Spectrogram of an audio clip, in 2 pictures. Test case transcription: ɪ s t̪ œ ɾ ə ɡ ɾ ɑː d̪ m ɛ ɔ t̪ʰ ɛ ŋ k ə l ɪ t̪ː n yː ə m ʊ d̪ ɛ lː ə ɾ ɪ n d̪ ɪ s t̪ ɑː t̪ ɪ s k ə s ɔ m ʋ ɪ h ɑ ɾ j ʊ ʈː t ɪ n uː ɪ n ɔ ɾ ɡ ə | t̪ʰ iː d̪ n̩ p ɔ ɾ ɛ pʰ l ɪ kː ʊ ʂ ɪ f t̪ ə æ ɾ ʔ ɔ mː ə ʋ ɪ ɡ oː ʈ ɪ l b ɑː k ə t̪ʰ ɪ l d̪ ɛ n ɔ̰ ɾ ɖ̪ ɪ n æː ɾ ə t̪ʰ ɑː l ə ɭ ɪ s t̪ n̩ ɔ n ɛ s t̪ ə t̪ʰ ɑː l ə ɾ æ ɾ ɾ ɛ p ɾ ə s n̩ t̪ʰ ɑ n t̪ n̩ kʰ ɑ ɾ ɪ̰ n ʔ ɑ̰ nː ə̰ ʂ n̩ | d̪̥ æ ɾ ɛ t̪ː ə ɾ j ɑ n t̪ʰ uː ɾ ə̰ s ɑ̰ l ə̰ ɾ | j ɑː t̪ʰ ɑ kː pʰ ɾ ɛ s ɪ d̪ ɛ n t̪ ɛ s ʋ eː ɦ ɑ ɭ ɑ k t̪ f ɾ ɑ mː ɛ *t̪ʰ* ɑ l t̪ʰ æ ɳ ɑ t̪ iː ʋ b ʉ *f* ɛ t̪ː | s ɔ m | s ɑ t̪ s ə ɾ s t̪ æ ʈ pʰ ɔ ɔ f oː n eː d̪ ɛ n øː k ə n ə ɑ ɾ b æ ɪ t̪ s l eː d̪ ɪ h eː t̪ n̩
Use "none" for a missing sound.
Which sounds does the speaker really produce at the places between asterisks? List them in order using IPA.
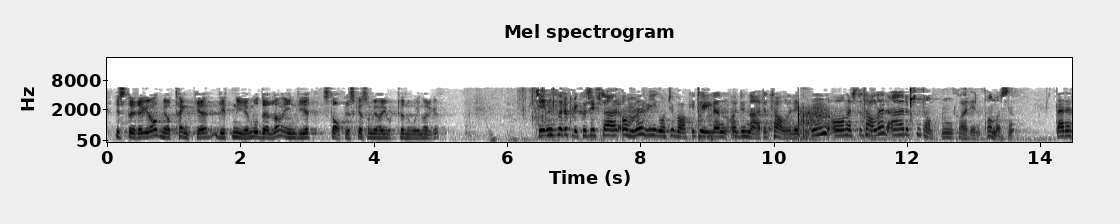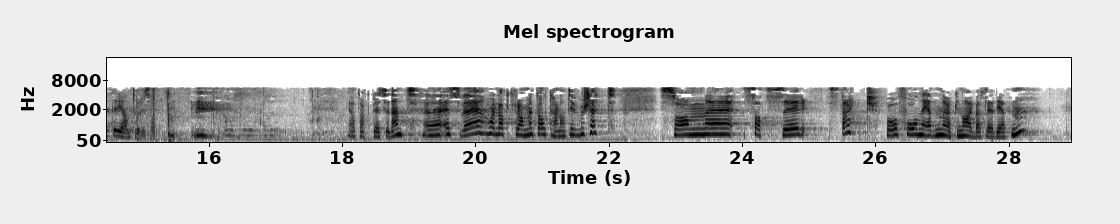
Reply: t̪, ʂ

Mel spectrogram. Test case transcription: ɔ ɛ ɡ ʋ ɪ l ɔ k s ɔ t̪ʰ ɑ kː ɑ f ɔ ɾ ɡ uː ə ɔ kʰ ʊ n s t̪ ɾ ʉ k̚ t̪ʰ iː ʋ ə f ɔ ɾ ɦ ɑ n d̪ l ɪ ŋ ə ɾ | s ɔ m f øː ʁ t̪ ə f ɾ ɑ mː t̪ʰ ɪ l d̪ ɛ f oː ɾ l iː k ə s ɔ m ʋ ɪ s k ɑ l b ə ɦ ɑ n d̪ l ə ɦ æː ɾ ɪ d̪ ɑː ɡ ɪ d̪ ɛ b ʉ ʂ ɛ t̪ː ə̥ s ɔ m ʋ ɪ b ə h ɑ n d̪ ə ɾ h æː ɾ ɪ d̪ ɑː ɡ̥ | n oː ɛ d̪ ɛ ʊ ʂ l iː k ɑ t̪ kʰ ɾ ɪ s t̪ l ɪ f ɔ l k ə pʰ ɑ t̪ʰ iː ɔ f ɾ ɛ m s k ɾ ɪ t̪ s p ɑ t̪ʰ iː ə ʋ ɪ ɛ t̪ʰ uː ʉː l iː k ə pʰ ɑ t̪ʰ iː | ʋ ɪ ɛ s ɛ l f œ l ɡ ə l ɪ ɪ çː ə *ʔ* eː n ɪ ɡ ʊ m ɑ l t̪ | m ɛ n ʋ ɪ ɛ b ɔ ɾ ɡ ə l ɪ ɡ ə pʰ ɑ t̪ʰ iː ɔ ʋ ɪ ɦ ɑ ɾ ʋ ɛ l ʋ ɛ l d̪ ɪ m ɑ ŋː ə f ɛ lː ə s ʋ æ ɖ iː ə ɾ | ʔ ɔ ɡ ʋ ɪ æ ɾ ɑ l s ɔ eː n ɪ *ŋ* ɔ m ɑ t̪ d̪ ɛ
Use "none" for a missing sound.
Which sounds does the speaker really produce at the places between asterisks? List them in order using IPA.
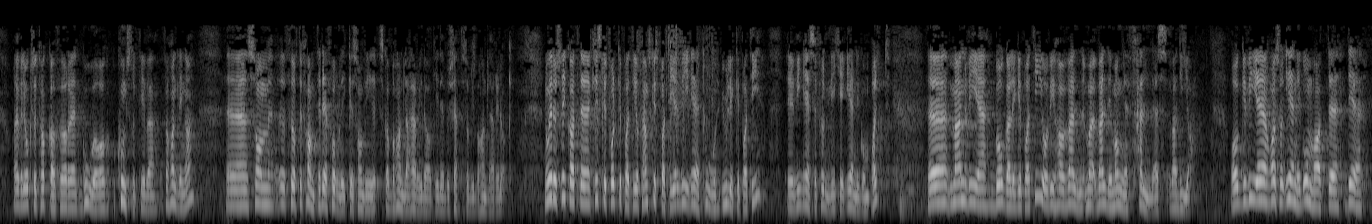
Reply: ʔ, ɡ

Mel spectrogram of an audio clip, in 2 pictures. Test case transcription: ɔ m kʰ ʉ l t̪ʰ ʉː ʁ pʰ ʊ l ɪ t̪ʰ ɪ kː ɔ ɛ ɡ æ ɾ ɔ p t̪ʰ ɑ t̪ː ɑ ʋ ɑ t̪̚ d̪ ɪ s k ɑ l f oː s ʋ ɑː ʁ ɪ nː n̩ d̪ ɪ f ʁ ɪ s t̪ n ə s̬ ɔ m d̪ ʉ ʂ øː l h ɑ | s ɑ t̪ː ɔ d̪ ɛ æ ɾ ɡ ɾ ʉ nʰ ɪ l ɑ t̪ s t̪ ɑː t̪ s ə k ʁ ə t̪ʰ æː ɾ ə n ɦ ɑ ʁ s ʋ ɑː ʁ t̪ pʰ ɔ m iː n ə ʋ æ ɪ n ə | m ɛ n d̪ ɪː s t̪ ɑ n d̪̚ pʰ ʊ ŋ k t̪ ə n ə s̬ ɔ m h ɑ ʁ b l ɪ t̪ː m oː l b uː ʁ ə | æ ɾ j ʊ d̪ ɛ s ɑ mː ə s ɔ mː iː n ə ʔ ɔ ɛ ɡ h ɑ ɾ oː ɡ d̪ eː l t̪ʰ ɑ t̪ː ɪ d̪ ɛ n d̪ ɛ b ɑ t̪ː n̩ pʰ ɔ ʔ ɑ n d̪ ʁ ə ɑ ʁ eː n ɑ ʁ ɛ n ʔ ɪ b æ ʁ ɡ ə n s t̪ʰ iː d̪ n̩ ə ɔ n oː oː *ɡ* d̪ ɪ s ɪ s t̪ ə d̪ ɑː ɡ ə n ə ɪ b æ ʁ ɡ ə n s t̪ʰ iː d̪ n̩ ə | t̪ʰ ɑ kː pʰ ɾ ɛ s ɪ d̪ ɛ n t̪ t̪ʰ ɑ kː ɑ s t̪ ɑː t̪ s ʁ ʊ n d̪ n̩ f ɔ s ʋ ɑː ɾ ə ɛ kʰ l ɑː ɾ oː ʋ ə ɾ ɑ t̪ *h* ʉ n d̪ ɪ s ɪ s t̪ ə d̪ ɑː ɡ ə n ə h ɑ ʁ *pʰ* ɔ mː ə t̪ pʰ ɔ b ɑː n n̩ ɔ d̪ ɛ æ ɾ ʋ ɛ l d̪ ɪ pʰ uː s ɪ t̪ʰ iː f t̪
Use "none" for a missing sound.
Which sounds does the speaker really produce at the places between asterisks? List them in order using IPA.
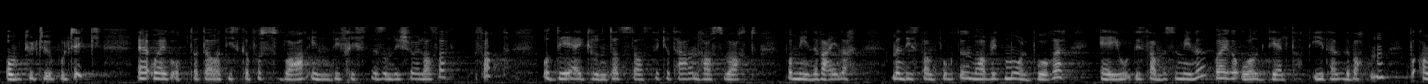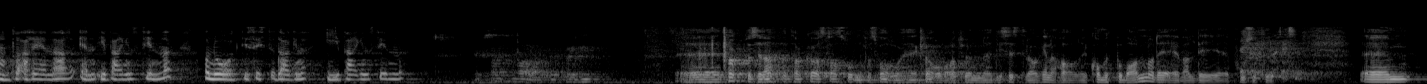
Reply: ɡ, h, kʰ

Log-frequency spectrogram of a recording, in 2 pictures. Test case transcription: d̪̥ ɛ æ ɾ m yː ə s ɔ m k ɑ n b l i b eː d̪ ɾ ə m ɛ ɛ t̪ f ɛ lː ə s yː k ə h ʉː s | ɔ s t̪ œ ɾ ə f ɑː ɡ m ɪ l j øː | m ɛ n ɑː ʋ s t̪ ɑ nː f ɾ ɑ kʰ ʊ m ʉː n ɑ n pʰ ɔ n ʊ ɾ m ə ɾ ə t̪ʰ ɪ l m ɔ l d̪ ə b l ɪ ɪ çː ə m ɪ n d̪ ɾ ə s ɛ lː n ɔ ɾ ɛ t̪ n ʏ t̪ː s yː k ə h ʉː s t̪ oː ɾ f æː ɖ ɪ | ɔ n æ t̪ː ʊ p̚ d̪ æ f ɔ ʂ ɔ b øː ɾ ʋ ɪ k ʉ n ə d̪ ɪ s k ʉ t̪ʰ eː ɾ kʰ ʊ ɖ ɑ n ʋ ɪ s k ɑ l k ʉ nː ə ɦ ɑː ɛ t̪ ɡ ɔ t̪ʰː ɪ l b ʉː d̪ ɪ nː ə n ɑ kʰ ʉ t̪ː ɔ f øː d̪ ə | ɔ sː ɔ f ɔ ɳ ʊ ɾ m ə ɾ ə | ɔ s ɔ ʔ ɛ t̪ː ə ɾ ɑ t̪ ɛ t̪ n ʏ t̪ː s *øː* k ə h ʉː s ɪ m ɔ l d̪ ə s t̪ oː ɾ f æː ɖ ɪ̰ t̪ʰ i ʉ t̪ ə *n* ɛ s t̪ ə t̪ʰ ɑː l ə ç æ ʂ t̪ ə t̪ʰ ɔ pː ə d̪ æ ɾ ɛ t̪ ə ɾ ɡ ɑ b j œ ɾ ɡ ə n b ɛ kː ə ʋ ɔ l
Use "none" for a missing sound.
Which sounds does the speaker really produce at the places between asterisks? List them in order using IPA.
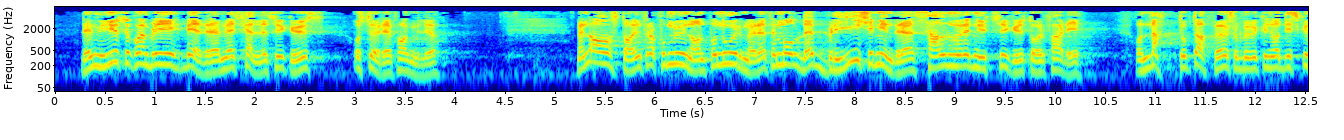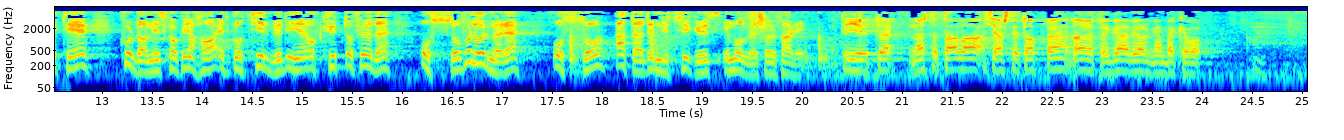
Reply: yː, n

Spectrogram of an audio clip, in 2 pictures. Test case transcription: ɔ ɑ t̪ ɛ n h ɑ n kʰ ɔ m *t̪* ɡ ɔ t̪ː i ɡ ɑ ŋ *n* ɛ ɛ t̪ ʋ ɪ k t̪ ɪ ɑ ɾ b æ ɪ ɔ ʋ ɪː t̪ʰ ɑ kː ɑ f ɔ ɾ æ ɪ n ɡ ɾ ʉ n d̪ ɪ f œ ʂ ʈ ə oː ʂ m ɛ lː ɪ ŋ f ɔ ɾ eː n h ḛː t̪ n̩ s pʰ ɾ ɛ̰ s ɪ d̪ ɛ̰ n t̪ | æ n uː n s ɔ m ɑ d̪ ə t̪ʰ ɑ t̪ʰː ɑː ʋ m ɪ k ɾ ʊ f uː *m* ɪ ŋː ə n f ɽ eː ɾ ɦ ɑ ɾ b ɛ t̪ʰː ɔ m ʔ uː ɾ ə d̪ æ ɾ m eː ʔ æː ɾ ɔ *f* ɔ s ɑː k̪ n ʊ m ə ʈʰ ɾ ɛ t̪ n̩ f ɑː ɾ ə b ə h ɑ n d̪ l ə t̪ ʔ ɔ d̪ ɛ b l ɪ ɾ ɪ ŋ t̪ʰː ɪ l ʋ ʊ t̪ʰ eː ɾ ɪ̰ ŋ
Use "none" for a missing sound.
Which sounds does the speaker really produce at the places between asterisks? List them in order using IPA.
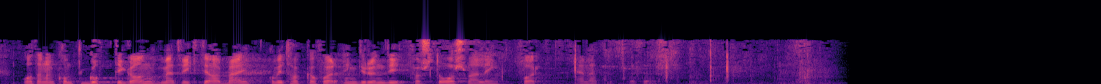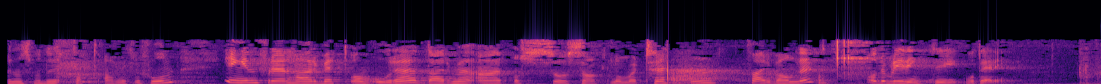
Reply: t̪, m, n, s

